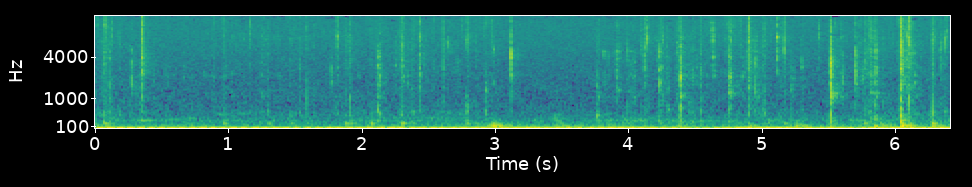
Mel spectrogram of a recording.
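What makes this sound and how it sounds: A small solid white bar of dry soap, held in the fingers, is carved with a utility-knife blade in short scraping strokes that crumble off flakes. Quick, irregular, dry crackling scrapes and clicks keep up steadily for the whole clip over a constant low hum.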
